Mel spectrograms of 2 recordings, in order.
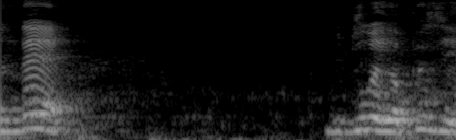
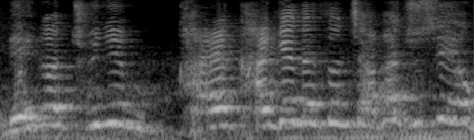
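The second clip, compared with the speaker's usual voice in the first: pleading prayer; 6 semitones higher, 4 dB louder than usual. Retold or imitated. Voicing a dying person's prayer.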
